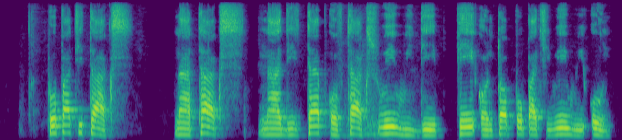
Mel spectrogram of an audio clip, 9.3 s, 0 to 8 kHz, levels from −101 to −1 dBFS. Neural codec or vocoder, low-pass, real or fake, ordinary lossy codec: none; 7.2 kHz; real; none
